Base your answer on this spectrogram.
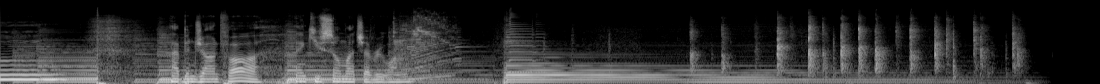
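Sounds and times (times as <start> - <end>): guitar chord ringing: 3.7 - 8.0
people clapping: 6.8 - 10.5.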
